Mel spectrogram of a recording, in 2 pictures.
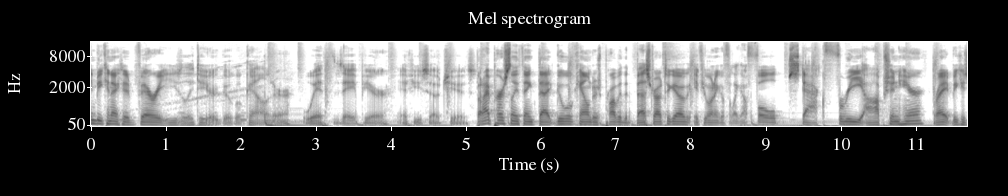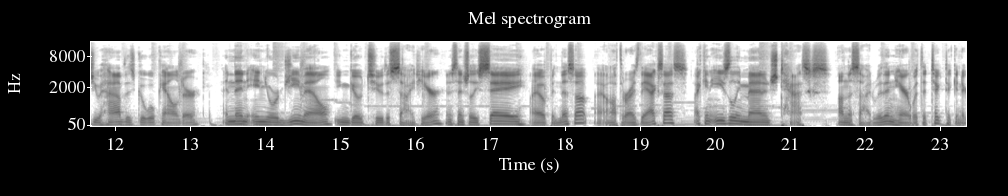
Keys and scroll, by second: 5.1 alt+Tab, 19.6 ctrl+r.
